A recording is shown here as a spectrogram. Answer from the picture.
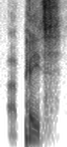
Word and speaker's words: Pace: Yeah, Pace, I believe is how you say it. Yeah, Pace. Yeah. Okay, I was saying peace, but I think the peace sign on the hat that he always has, but Pace.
